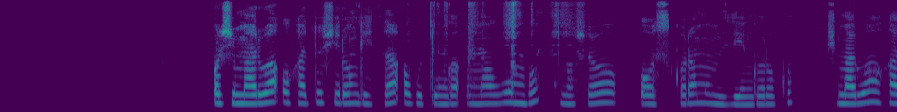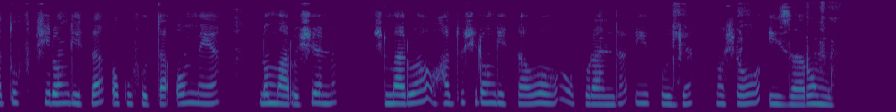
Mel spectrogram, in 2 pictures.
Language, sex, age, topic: Oshiwambo, female, 25-35, finance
